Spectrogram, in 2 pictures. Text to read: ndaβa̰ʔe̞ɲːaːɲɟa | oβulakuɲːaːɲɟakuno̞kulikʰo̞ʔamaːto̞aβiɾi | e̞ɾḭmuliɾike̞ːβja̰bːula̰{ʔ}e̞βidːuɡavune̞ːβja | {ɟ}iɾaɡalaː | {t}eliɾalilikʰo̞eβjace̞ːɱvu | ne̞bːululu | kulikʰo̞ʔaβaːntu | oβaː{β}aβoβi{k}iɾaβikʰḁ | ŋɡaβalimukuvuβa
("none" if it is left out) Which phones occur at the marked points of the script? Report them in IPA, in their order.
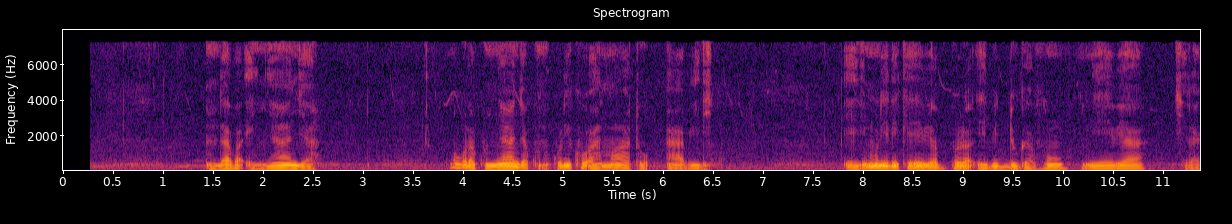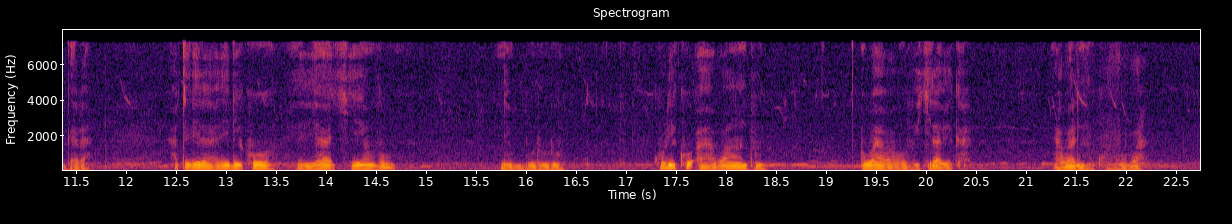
ʔ, c, t, β, c

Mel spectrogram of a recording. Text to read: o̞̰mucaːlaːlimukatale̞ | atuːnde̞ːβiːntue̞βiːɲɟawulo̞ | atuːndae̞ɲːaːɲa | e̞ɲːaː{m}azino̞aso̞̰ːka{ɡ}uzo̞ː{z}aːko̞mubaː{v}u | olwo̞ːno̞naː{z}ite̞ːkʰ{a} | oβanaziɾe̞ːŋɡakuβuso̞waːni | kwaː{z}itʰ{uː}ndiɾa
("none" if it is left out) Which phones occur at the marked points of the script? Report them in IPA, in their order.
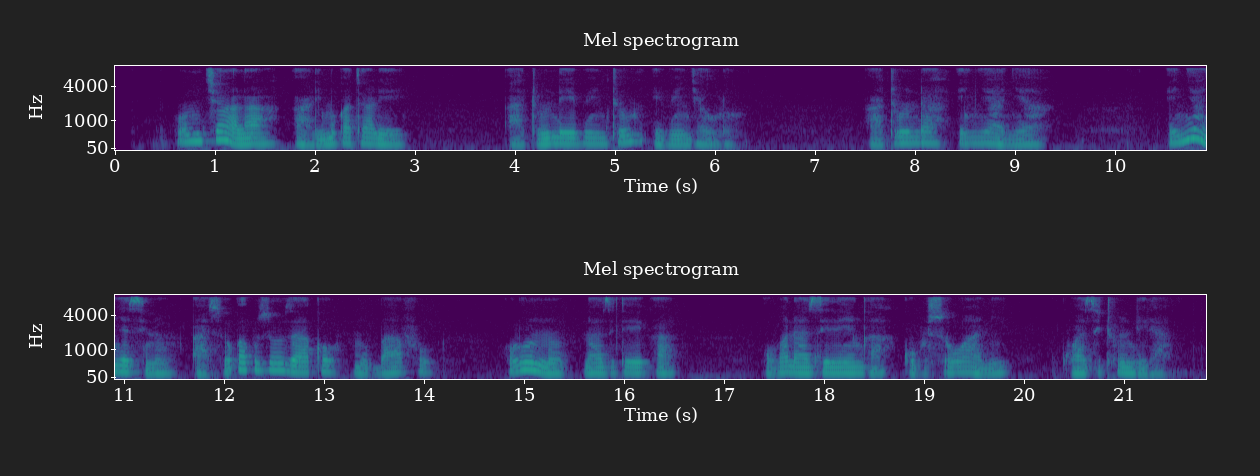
ɲ, k, z, f, z, a, z, uː

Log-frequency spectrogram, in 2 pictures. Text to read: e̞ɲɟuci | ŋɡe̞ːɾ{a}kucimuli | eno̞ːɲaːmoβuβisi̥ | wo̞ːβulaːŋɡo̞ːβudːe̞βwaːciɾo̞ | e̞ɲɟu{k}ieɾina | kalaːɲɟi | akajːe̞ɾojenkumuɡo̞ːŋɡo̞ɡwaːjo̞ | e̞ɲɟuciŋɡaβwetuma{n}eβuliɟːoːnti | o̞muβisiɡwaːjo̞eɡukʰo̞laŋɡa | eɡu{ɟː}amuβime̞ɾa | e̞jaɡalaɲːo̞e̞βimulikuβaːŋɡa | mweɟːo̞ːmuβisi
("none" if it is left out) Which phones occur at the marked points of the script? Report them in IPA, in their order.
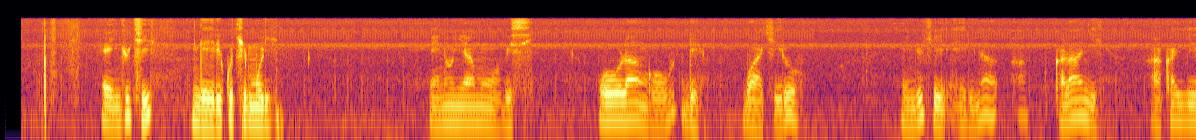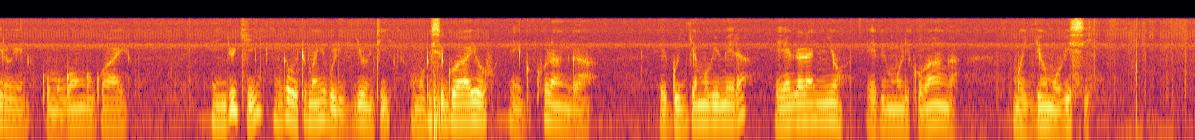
i, c, ɲ, ɟː

